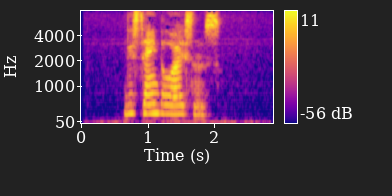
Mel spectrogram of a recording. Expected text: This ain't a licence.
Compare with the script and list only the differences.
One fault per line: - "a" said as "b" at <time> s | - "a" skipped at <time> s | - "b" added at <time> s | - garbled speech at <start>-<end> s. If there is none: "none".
none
